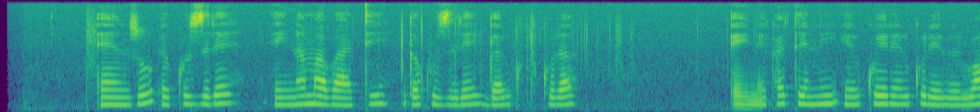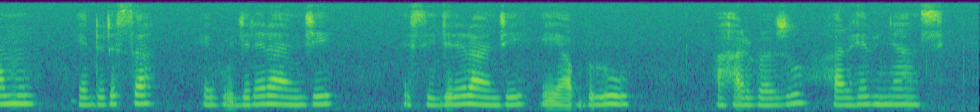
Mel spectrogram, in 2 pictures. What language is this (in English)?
Nyankole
